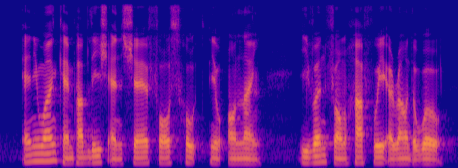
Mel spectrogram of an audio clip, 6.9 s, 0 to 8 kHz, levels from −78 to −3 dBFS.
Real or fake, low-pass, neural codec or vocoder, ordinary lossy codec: real; 7.2 kHz; none; none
